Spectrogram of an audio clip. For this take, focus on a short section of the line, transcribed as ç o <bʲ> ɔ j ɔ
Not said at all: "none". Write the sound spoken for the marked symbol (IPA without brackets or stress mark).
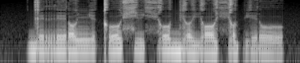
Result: bʲ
